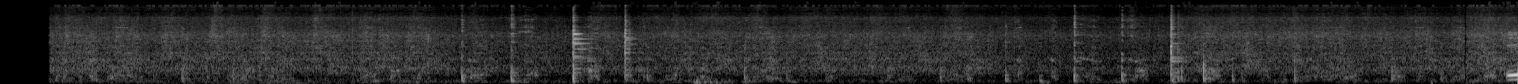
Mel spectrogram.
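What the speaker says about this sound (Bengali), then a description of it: "এইভাবে নাড়িয়ে নাড়িয়ে নাড়িয়ে নাড়িয়ে তেলটা রেডি করতে হবে" Homemade hair oil with amla heats and bubbles in a pan, giving a steady crackling sizzle. Intermittent sharp knocks and scrapes come from stirring, and no one talks.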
